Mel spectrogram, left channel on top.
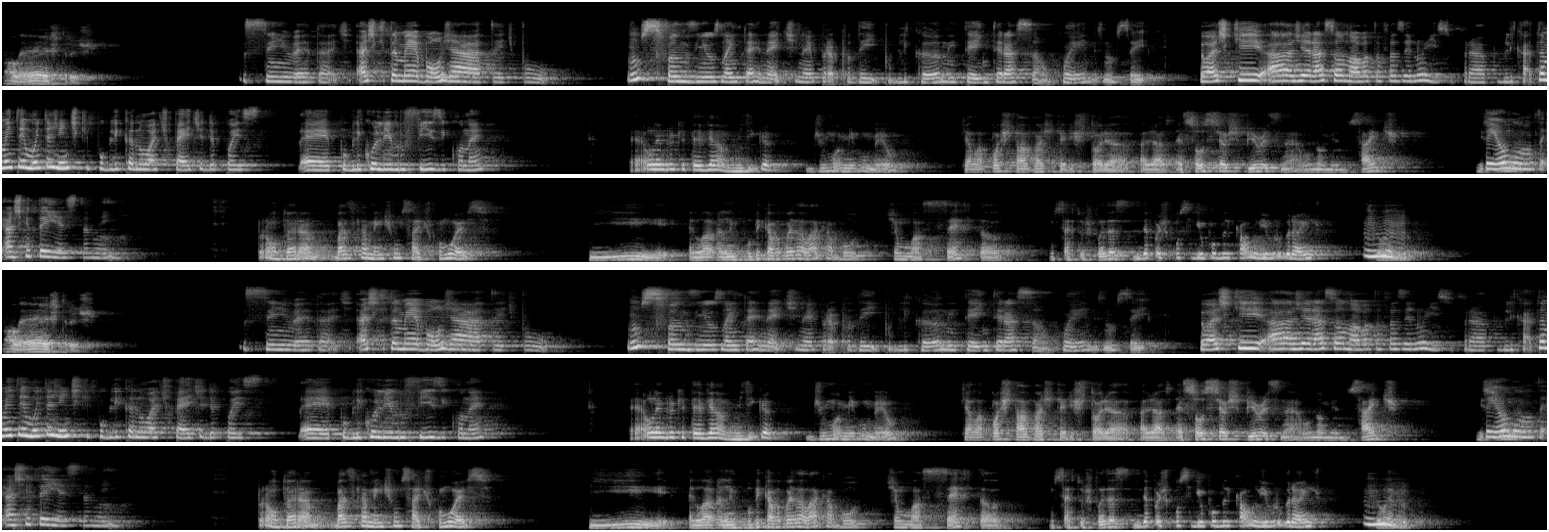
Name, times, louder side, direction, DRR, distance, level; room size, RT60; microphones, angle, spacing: voice 1, 0.0-0.9 21.7-24.5 25.1-29.4 30.2-30.6 33.5-35.8 36.8-40.9 41.4-44.1 44.6-44.9, right 1 dB, 25° right, 8 dB, 2.3 m, -20 dB
voice 2, 2.4-5.4 6.3-11.4 12.0-17.9 18.4-20.3 30.3-32.1 44.5-44.9, left 1 dB, 25° left, 6 dB, 2.9 m, -19 dB
27.0 x 21.5 x 8.9 m, 0.81 s
head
